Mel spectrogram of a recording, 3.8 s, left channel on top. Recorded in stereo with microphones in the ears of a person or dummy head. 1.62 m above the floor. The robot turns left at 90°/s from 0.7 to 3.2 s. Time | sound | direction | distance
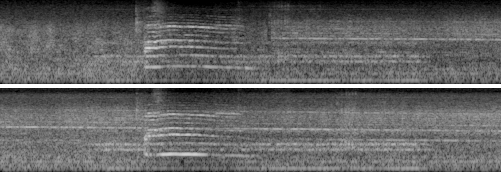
1.0 | a cat meowing | 55° left | 2.0 m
